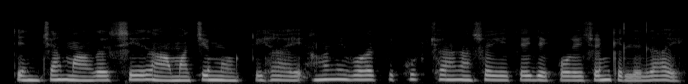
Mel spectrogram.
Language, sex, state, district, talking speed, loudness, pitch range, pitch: Marathi, female, Maharashtra, Solapur, 120 wpm, -31 LUFS, 190-215 Hz, 200 Hz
